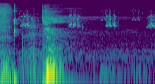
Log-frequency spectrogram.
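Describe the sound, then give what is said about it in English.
A cricket chirps in short repeated pulses, a steady rhythm of bright trills against a quiet background, with a soft thump near the start. “I've been waiting for the cricket.”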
